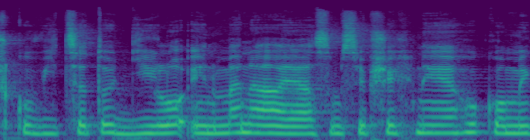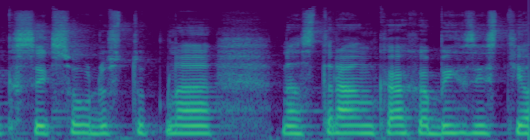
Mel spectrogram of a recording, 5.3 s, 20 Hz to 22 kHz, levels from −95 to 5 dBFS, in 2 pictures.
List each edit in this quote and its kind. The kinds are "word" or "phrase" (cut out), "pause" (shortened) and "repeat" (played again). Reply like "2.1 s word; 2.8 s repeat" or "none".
1.9 s phrase; 2.9 s word

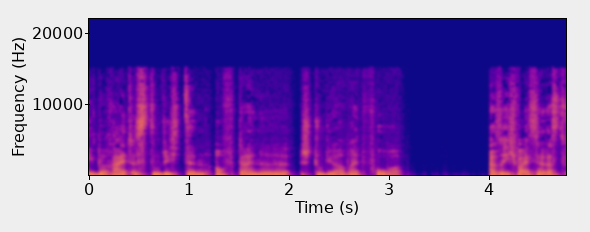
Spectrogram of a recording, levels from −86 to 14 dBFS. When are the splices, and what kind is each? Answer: none

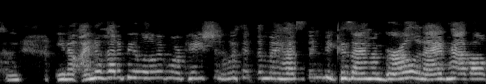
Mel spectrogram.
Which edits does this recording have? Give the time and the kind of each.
none

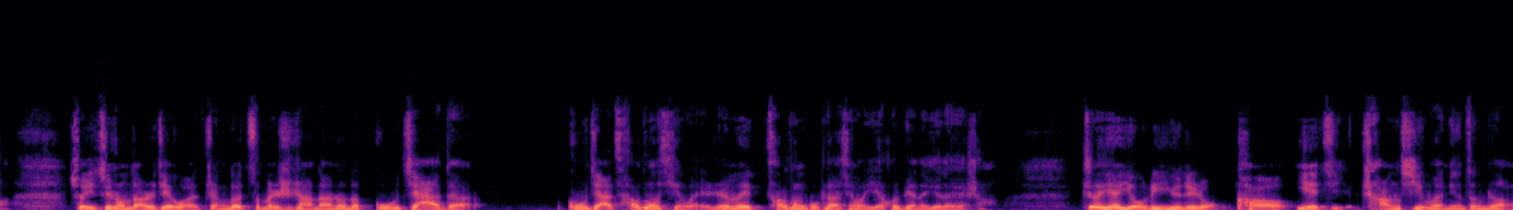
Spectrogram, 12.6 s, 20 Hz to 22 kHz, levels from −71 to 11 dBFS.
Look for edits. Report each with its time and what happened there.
none

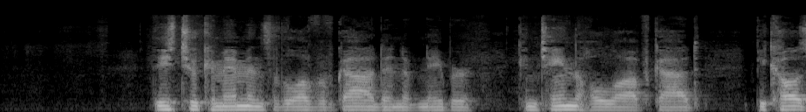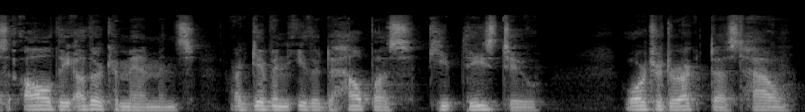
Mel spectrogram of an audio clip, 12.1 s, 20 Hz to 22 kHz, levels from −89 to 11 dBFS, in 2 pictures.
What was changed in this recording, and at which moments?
9.2 s word

